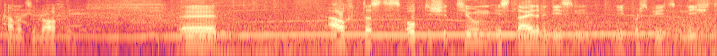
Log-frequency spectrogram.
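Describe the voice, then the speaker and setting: A man's voice: medium pitch, background noise. A man giving casual commentary as he plays a video game. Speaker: let's play gamer. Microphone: voice-over mic over game audio. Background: racing game car sounds and music.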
